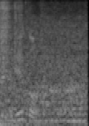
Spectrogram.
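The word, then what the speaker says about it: 古国府: 古国府と書いて古郷。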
